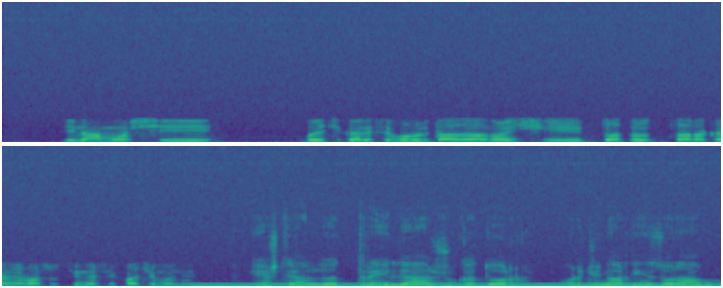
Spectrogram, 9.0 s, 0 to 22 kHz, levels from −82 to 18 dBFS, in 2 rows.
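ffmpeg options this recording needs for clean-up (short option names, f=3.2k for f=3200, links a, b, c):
-af "bandreject=f=320:w=30,afftdn=nr=21:nf=-43"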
